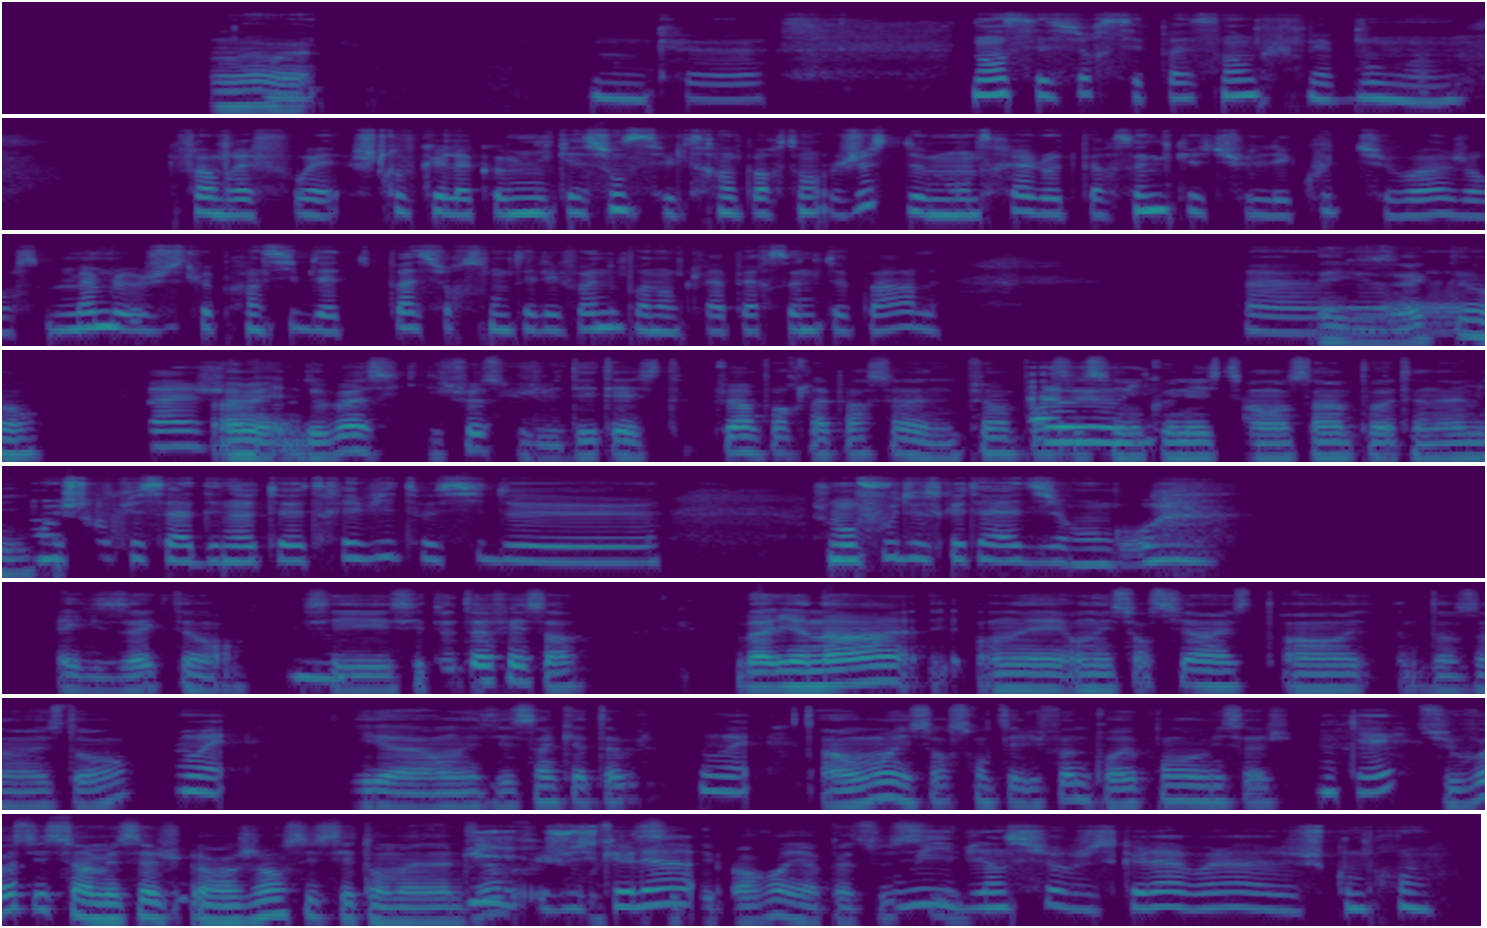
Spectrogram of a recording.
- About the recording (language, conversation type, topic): French, unstructured, Qu’apporte la communication à une relation amoureuse ?
- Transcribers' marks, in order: other background noise; tapping; chuckle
